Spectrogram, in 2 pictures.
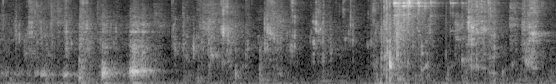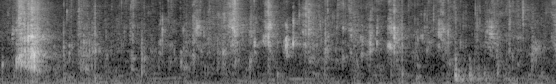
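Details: Rescue dogs eating celery make crisp, crackling crunches, with two sharp louder bites around the middle and softer, irregular munching and mouth clicks throughout, indoors in a small room.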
